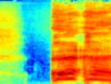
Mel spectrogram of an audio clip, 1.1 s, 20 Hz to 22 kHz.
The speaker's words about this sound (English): Coughing 40 seconds in. Coughing.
